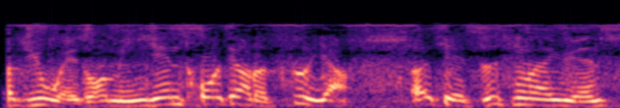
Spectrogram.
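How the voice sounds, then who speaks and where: A man's voice: fairly high pitch, quick pace. A man reading in a formal broadcast style over shortwave radio. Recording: noisy, dull shortwave radio reception.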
